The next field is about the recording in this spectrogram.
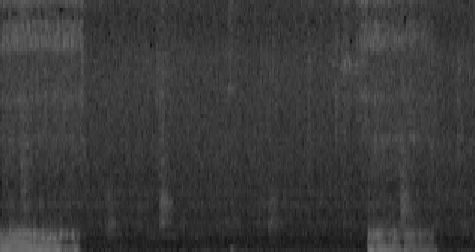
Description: My Chihuahua Gizmo snoring.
